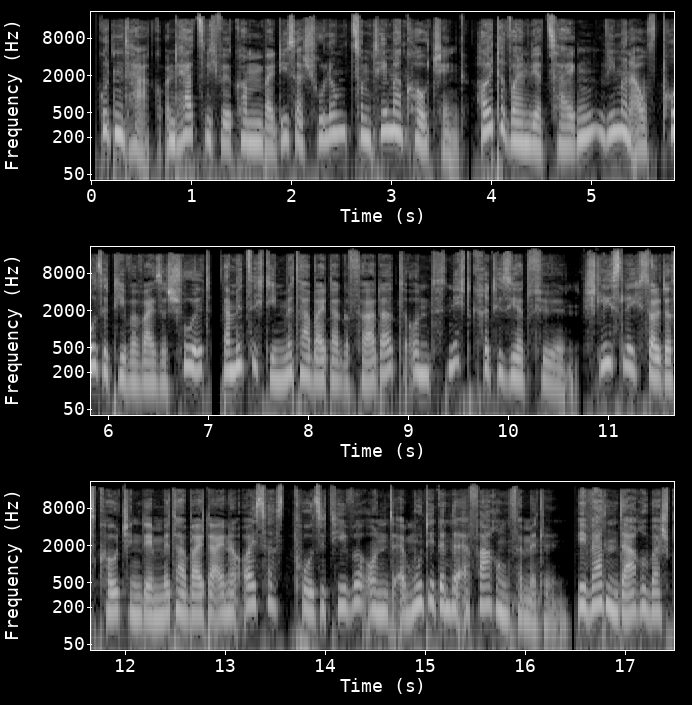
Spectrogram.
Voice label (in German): Schulung coaching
